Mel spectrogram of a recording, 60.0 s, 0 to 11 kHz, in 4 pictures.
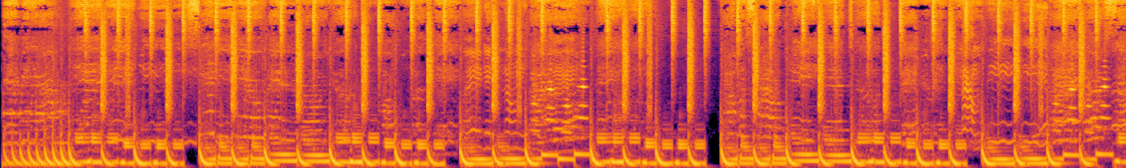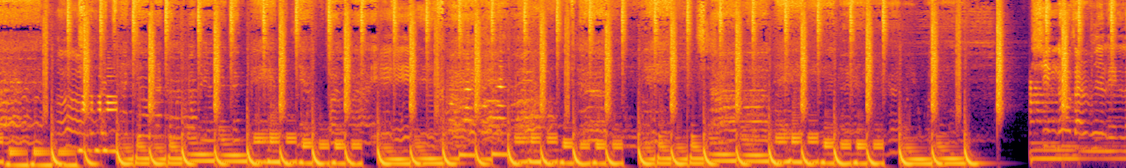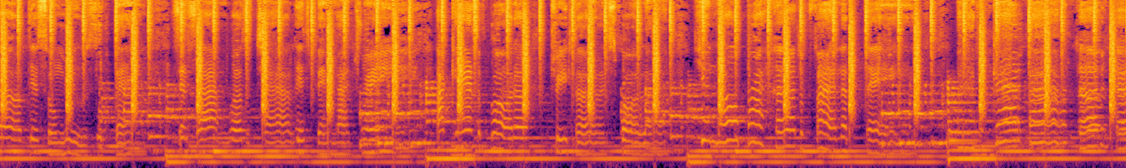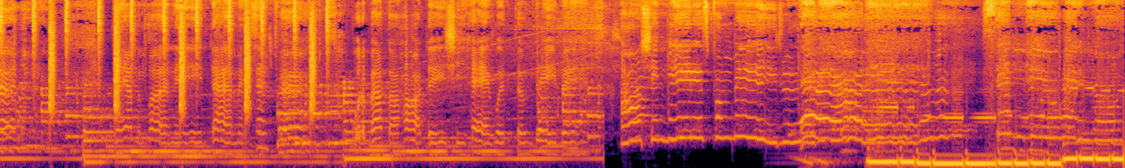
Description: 1.2 Tsi intake sounds👀| DM sound effects free download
